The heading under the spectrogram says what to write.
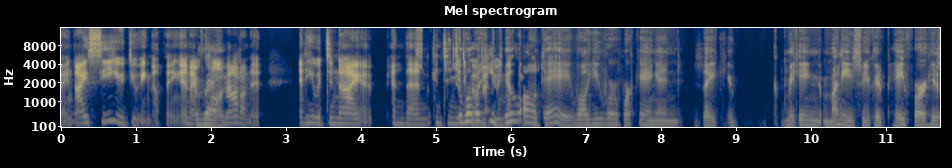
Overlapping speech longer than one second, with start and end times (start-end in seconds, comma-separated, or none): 4.7-6.2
